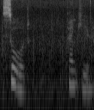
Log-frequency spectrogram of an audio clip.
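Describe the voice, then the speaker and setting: An actress playing a firm, wistful young video maker, earnest and plain-spoken, in an audio drama. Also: female voice, mid-range voice, drawn-out words, dark tone, a little hiss or hum, low-quality recording. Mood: resolute, wistful.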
